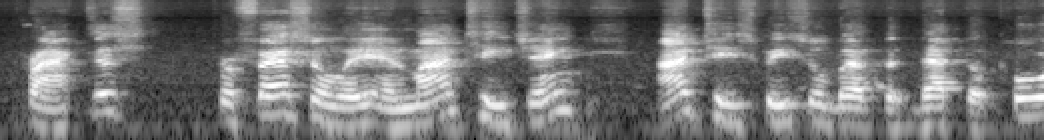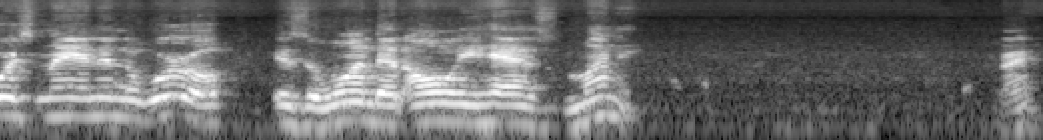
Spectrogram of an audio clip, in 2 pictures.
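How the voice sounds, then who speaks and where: A man with a high pitch, fairly slow pace, ordinary pitch variation and long, frequent pauses. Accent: American. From US South, Arkansas. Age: 60s. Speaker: podcast co-host and teacher. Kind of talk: casual discussion podcast.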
